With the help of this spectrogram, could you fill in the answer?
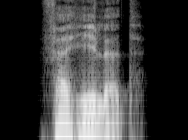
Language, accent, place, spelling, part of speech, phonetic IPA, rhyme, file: German, Germany, Berlin, verhehlet, verb, [fɛɐ̯ˈheːlət], -eːlət, De-verhehlet.ogg
- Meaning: second-person plural subjunctive I of verhehlen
